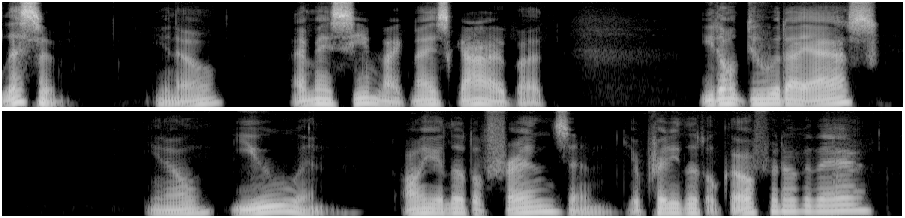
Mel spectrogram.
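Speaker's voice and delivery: put-on expressionless, calm, menacing deadpan delivery. Retelling what a man leaning on his car says, imitating a deadpan delivery. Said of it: "he delivers like this deadpan".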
